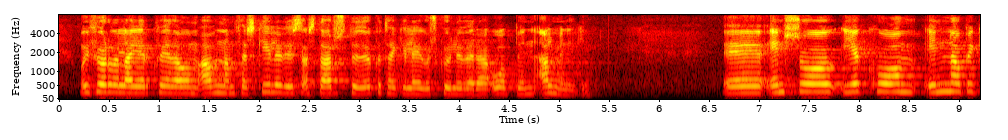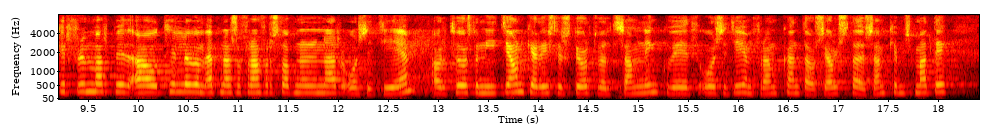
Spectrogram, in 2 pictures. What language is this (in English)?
Icelandic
